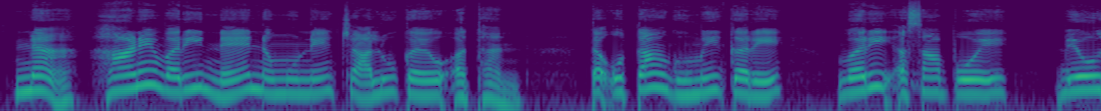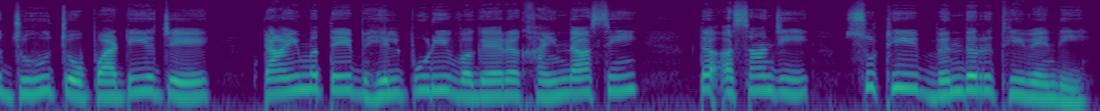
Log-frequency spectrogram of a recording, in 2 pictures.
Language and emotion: Sindhi, neutral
